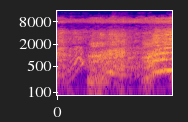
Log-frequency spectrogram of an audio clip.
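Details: A brief burst of pig noise at feeding time: continuous rough squealing that strengthens toward the end, with a thin rising whine in the final moments.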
